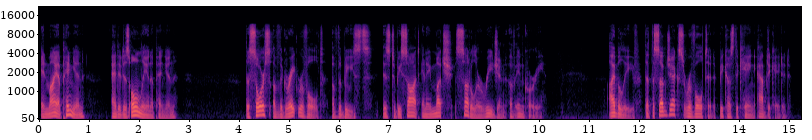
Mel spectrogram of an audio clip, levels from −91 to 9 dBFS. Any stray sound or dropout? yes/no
no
